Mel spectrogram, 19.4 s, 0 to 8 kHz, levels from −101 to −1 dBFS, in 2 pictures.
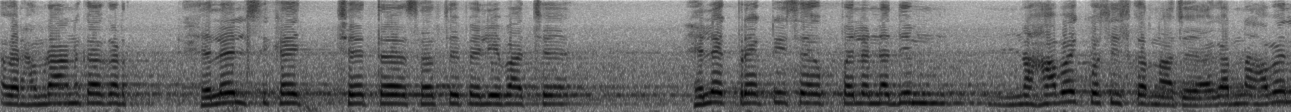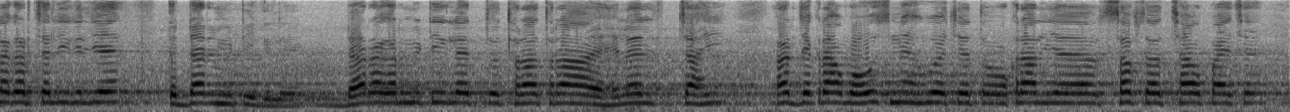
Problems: background sounds at intervals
